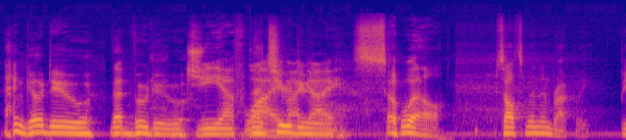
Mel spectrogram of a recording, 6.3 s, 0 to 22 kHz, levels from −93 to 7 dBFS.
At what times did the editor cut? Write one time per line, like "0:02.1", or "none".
none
